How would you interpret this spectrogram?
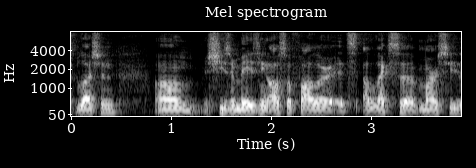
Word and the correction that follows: Macri: That's also, or Macri, sorry, I'm saying it wrong.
